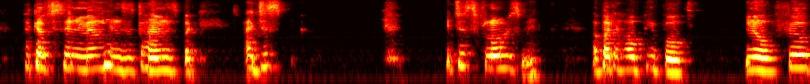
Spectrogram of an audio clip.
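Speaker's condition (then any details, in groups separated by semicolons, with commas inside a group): Cerebral palsy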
